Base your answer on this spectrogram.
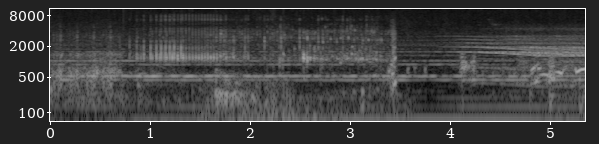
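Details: Humpback whales vocalizing underwater, heard by swimmers close enough to feel the vibrations, give drawn-out moaning tones and short rising sweeps over a low rumble.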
